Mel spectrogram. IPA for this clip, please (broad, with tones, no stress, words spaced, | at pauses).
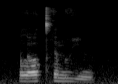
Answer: lɔ˧˥t̪ʰə˧mvi˨˩ŋ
